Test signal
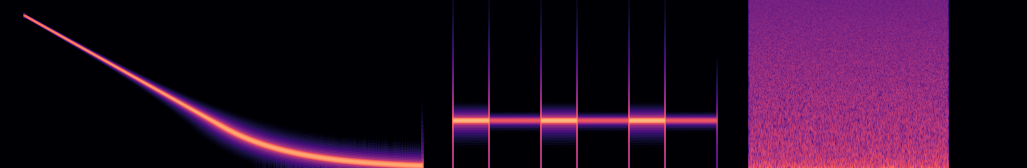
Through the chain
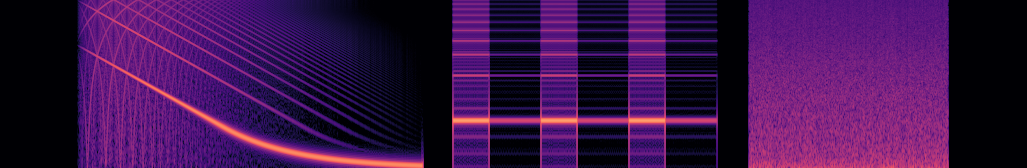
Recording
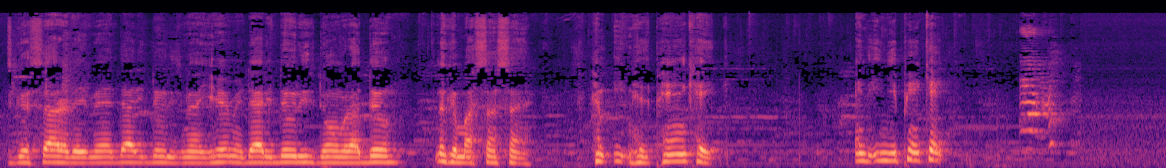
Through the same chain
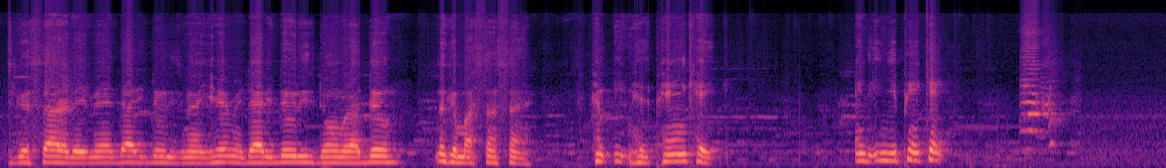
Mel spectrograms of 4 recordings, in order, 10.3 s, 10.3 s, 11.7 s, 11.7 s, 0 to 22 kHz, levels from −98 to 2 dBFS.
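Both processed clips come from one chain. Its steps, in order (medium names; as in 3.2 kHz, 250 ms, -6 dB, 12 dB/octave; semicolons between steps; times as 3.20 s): dead-time distortion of 0.069 ms; trim -6 dB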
